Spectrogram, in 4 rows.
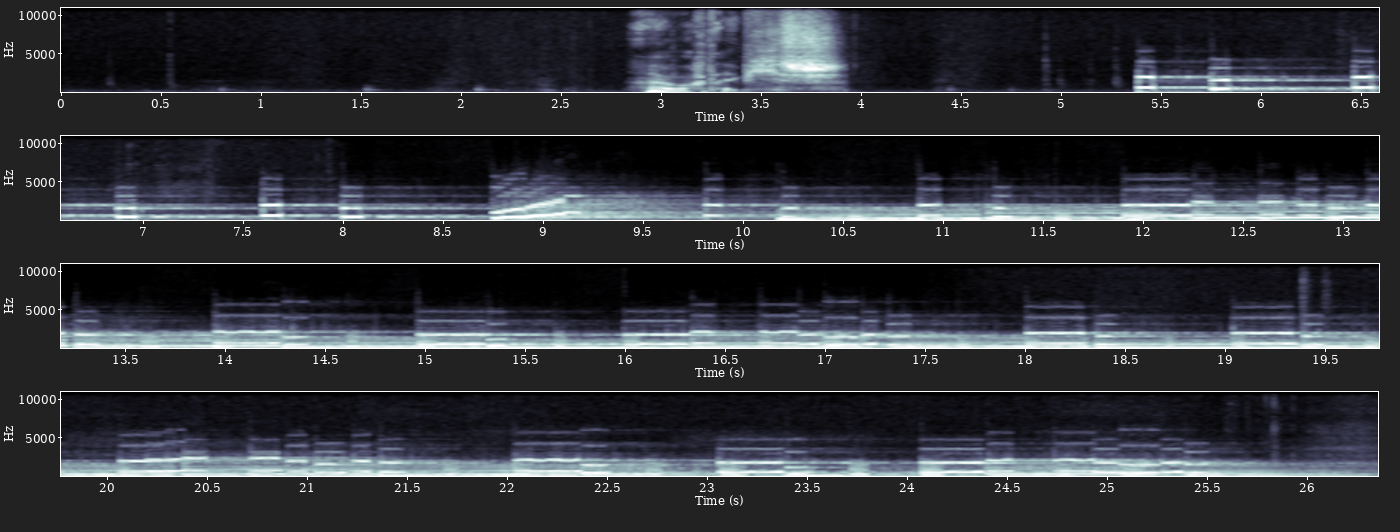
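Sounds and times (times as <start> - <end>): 
speech: 2.9 - 3.9
electric organ playing a bouncy waltz: 5.4 - 26.3.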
